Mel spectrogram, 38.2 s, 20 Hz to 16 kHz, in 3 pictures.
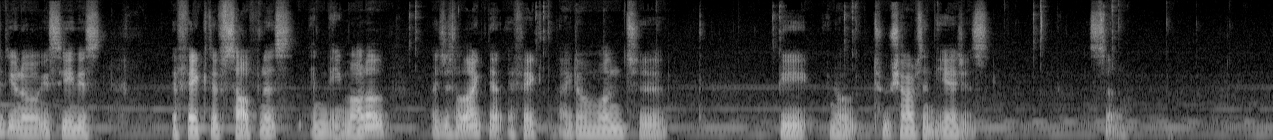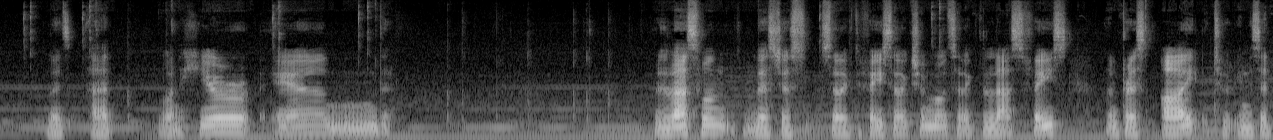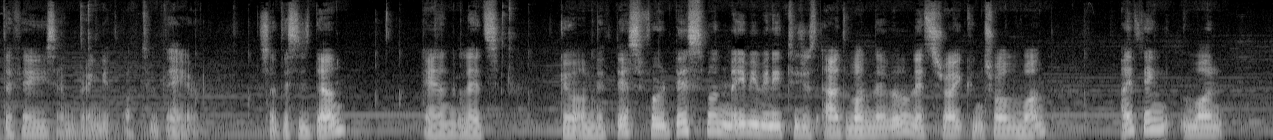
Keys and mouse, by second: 2.7 Tab, 3.9 ctrl+r, 5.6 Tab, 6.7 Tab, 7.5 ctrl+r, 7.8 click, 8.5 click, 8.7 Tab, 9.5 Tab, 10.2 ctrl+r, 10.5 click, 11.1 click, 11.3 Tab, 11.8 Tab, 12.4 ctrl+r, 13.1 click, 13.6 click, 13.8 Tab, 14.5 Tab, 15.2 ctrl+r, 15.6 click, 16.4 click, 16.6 Tab, 19.2 Tab, 21.0 click, 22.2 click, 24.3 i, 26.5 Tab, 30.6 click, 35.7 ctrl+1.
